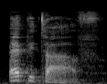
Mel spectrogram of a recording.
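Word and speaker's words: epitaph: Epitap. Epitap. This underlined letter PH contains the sound F.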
